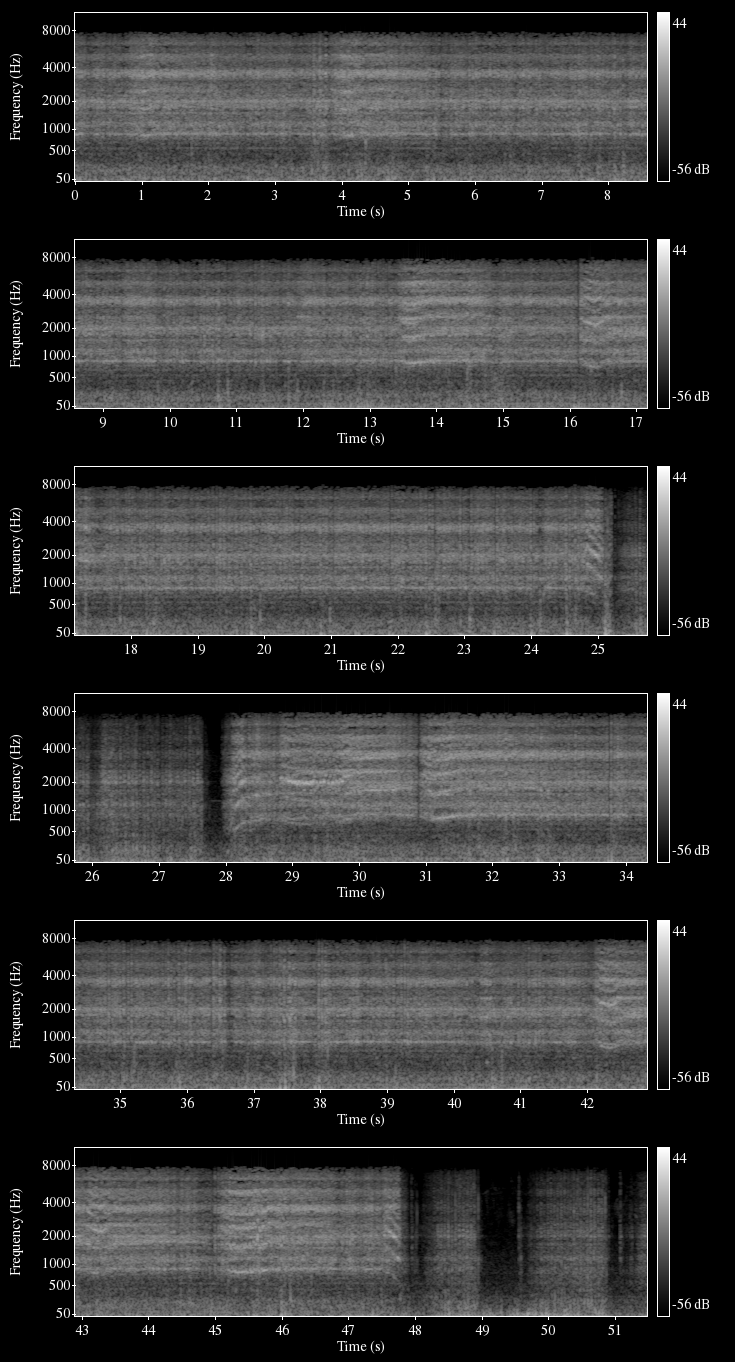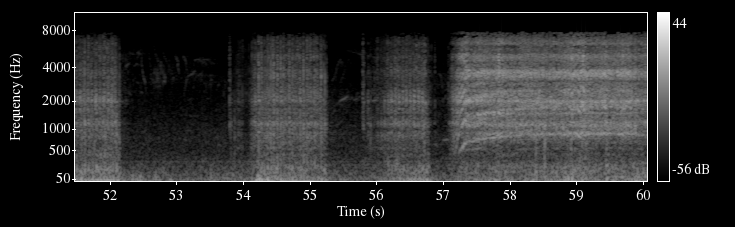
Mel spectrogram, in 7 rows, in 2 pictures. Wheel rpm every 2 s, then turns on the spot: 230, 230, 230, 230, 230, 240, 230, 230, 230, 230, 240, 230, 140, 40, 170, 220, 230, 230, 230, 230, 230, 220, 220, 200, 20, 30, 10, 20, 60, 230.
26-28 48-50 52-56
